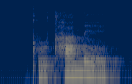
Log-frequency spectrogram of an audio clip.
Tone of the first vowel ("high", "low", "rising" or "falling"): low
